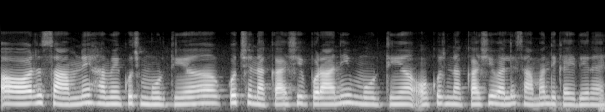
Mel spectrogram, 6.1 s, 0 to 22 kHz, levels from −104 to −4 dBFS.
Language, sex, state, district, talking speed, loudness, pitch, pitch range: Hindi, female, Uttar Pradesh, Varanasi, 180 wpm, -18 LUFS, 210 Hz, 200-225 Hz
